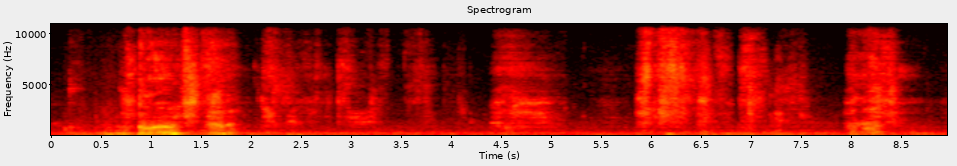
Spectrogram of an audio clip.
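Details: Simulated snoring performed for a comedy skit about a spouse whose snoring keeps the partner awake: loud, irregular snorting snores with raspy breaths.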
